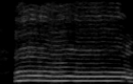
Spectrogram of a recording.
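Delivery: long, loud, high wail to the sky; anguished wail. Retold or imitated. Big guy on his board, wailing at the gods. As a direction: cry out like cursing the gods. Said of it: "does this".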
